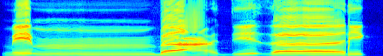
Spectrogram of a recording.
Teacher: Maka di sini iklab membalikkan suara apa? Suara mim, suara nun yang sukun diganti dengan mim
